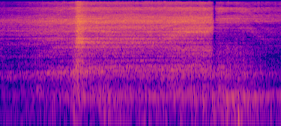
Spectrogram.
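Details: Russell's viper, rescued from a cricket ground near Bheemli, Andhra Pradesh, India, hissing: one loud, harsh, steady breathy hiss lasting about two seconds, cutting off sharply, with faint background noise.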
